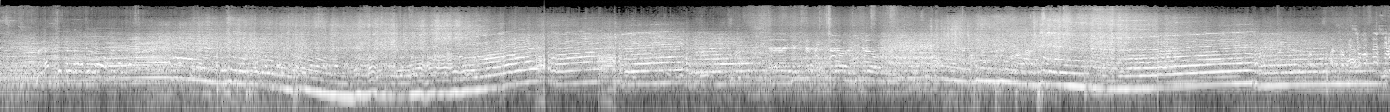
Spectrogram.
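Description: A racing car engine screams and revs up and down through gear changes as it approaches.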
